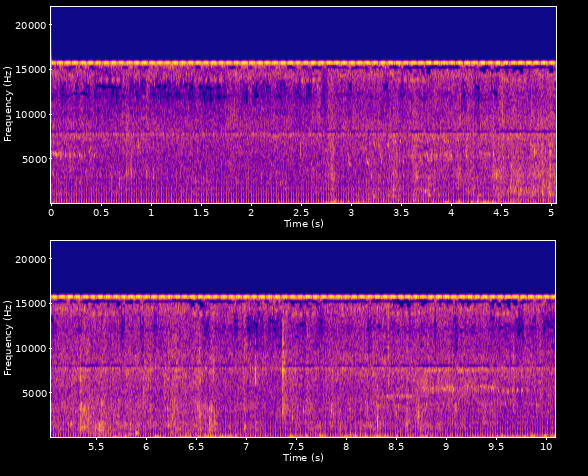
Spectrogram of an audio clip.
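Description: Wind gusting on the microphone from about three seconds in, over a steady low hum. Water is splashing faintly in a concrete trough as hands work in it.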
